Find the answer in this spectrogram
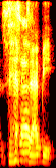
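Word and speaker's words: Zappe: Zappy.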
